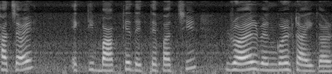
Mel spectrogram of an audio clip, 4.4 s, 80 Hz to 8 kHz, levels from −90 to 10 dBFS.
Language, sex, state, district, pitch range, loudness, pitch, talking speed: Bengali, female, West Bengal, Kolkata, 225-260 Hz, -17 LUFS, 245 Hz, 120 wpm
